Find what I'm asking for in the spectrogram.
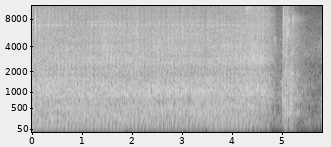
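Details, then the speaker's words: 1993 Toro Recycler II mower with Briggs engine, after no-spark repair with replaced ignition coils and flywheel, started with ether, some smoke from spilled oil: small single buzzing steadily and evenly on the bench; normal running. "Yeah, I think part of that smoke's coming from the oil that flipped out of the crankcase when it took a couple of shots with that ether."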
